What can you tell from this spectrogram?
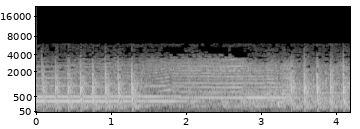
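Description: Two bursts of quick, firm knocks on the door of hotel room 1212 on the 12th floor, about eight in the first run and several more after a pause, with muffled radio jazz playing faintly behind the door throughout; no one answers.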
